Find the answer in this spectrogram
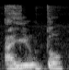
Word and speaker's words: Apton: Roberto Alves de Souza, que também já está no paraíso, ao Dr. Apton de Jesus, que a pronúncia é Aton de Jesus, a da PIB em Laranjal, São Gonçalo.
